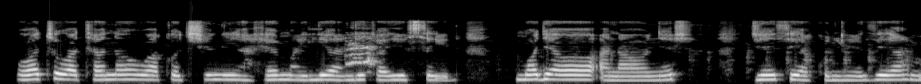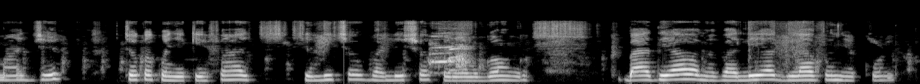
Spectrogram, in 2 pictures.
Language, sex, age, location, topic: Swahili, female, 18-24, Kisumu, health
